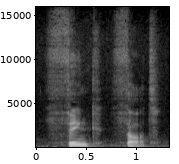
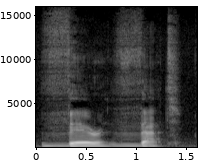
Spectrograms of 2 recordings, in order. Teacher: the unvoiced is the sound that sounds harsher so like in think or thought the voice sound is the sound that sounds sort of more electric the one that sounds more vibratey and less harsh like in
